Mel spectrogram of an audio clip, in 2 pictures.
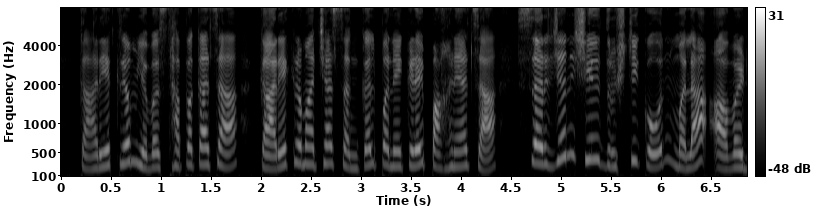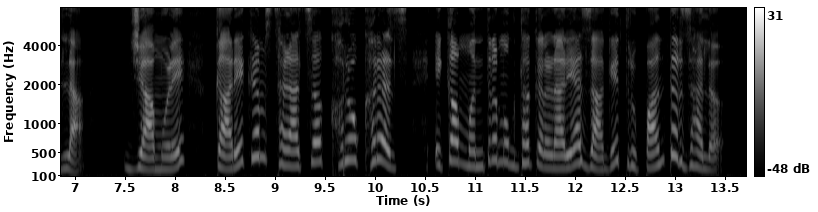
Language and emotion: Marathi, happy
